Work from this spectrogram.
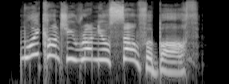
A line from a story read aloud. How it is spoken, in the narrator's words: snapped Bruno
